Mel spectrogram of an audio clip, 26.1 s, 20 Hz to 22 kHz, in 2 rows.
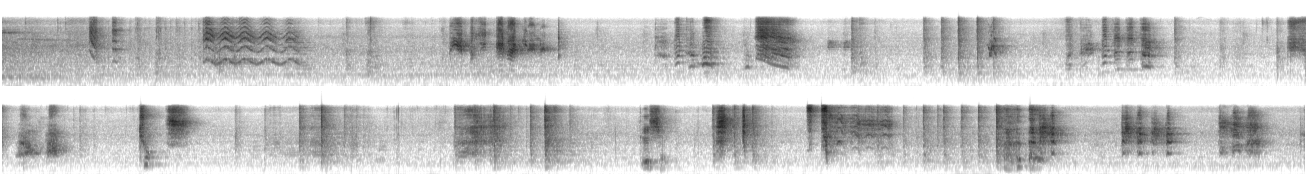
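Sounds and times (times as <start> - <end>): budgerigar chirping and warbling: 2.0 - 3.1, 4.5 - 5.7, 6.5 - 8.0, 9.8 - 11.7, 13.1 - 13.8, 20.2 - 22.0, 23.4 - 25.8.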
